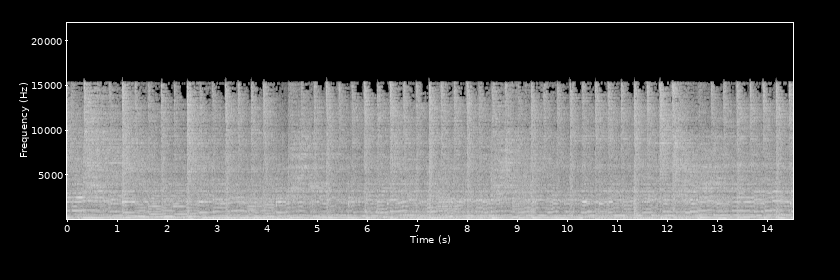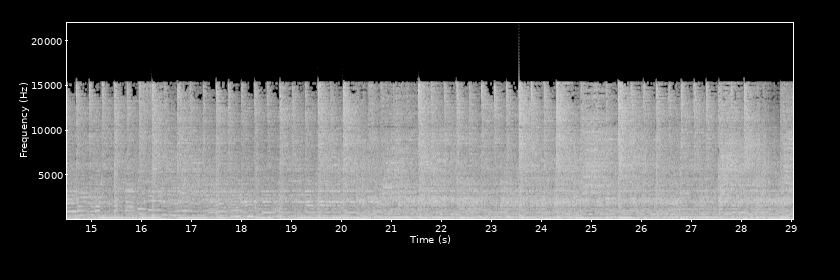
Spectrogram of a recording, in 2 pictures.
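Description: Live rock band playing: electric guitar over electric bass and a drum kit, the bass holding long low notes and the drums keeping a steady beat.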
